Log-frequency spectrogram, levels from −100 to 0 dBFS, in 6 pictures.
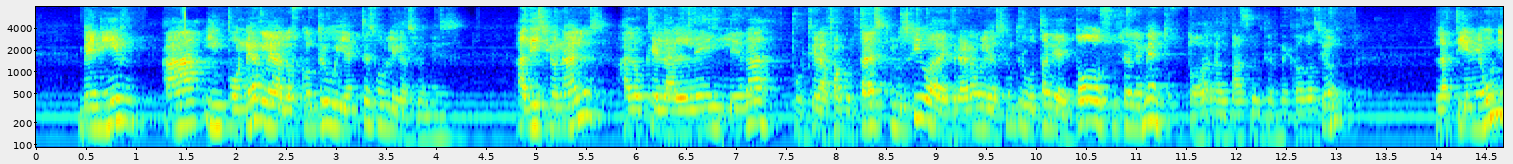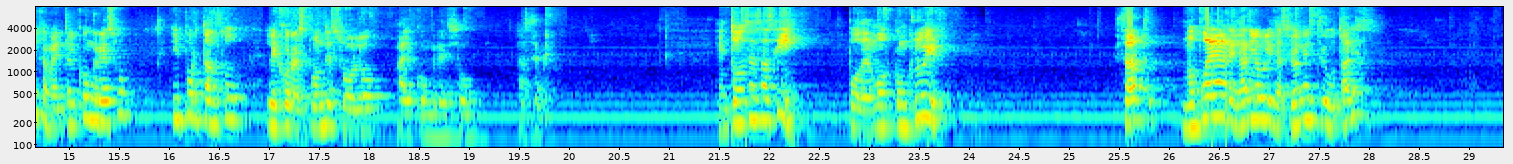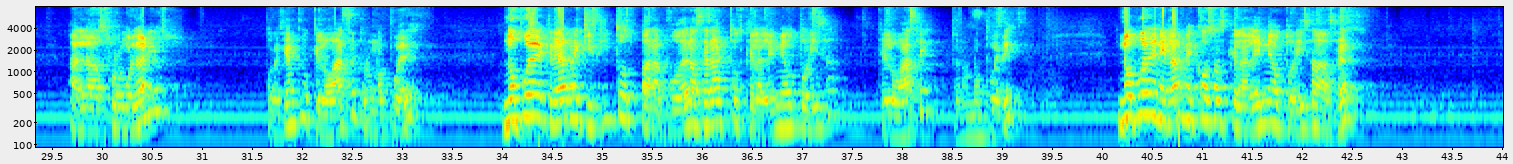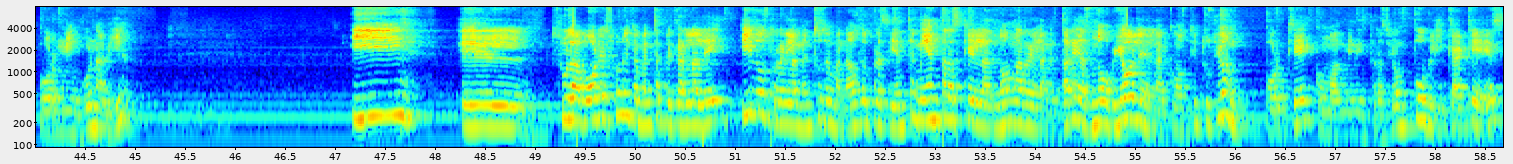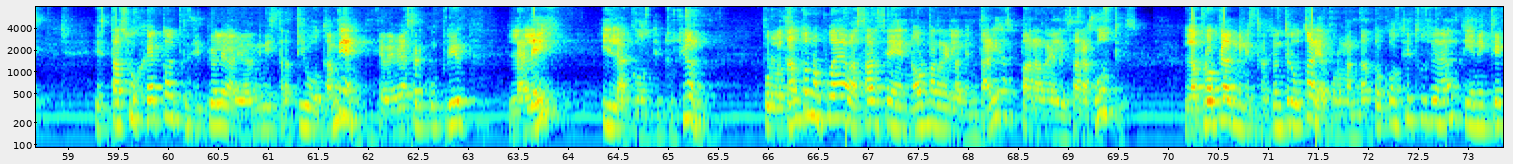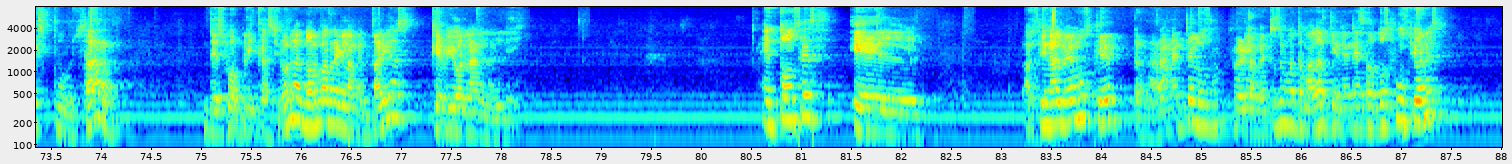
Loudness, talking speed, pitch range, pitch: -31 LUFS, 130 wpm, 120-195 Hz, 160 Hz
